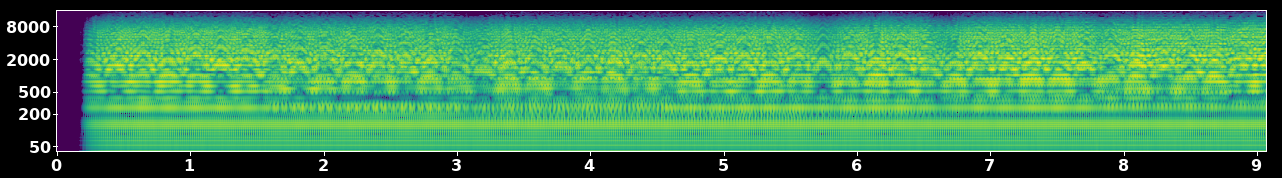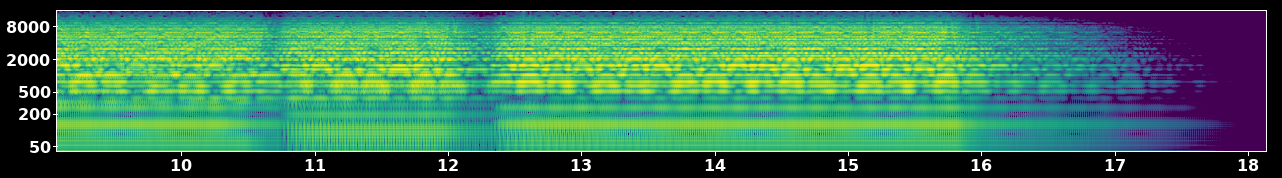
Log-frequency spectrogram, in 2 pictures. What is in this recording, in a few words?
STRINGS I II BRASS w ensemble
